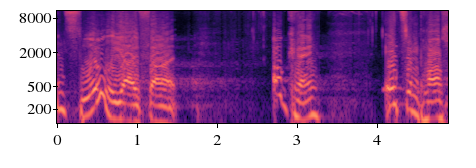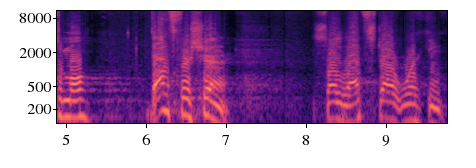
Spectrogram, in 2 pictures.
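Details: Ataxic dysarthria in an adult man with Friedreich's ataxia, diagnosed at age 17, reading aloud from his own book.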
